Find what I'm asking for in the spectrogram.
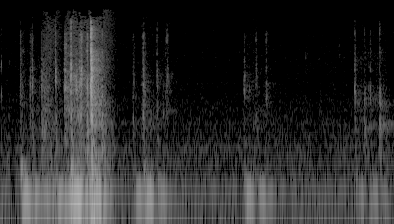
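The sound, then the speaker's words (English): Typing on a computer keyboard: quiet, irregular bursts of clicking keystrokes, with a dense cluster at the start followed by a few sparser taps separated by short pauses. “When I'm tired, I can't type.”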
